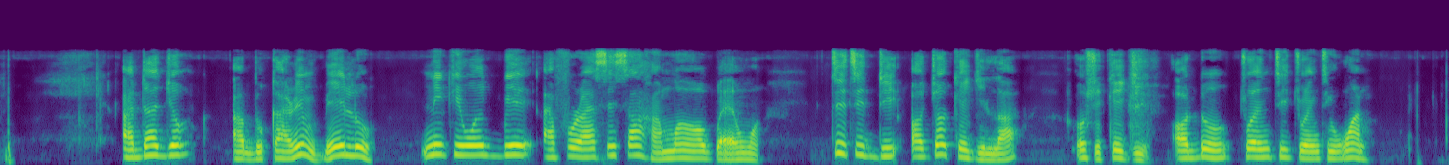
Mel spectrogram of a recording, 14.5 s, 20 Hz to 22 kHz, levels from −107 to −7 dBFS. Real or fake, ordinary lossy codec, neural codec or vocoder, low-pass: fake; none; codec, 16 kHz, 4 kbps, X-Codec, WavLM features, trained on Multilingual LibriSpeech; 7.2 kHz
